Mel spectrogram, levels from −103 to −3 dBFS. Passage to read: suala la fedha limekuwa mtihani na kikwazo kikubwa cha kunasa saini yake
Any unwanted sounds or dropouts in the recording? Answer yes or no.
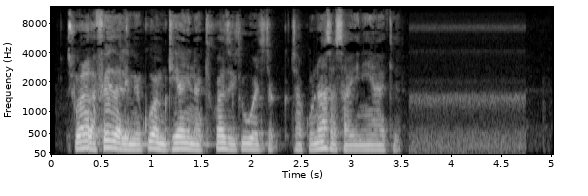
no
